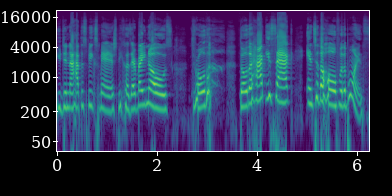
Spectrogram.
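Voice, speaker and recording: A woman's high, bright, sharp, raised and projected voice with lively intonation at a fairly quick pace, on a very clean recording with a silent background. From Puerto Rico heritage, US. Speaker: podcaster with radio voice. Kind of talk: casual chat.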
